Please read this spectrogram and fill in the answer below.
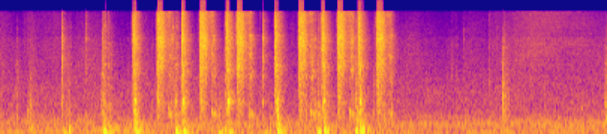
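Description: Rapid, uneven short blasts from a handheld compressed-air gun on an air hose, a few each second, stopping suddenly about four seconds in.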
